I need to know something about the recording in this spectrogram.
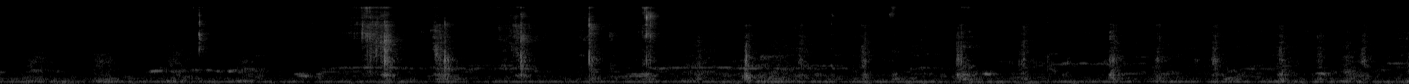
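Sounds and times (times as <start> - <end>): crunchy chewing of leafy vegetables: 3.0 - 14.0.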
